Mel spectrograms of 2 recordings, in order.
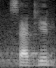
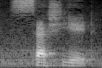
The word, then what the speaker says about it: satiate: Satiate basically means antonym would be dissatisfied. So pronunciation is satiate. Satiate is how you pronounce this particular word with a she in between.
